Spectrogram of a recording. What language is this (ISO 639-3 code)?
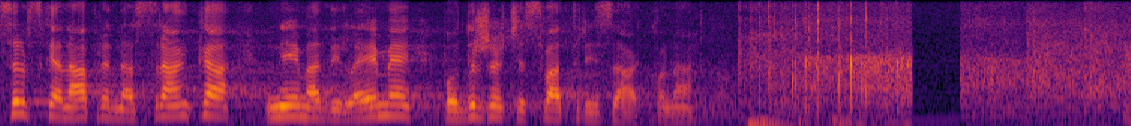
srp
